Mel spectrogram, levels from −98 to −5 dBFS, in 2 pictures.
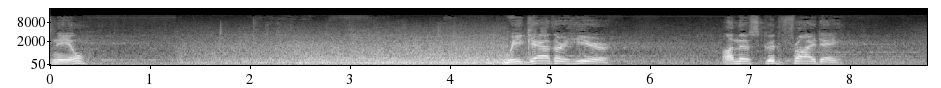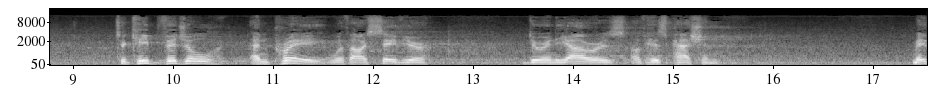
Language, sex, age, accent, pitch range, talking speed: English, male, 50-69, American, 110-140 Hz, 80 wpm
